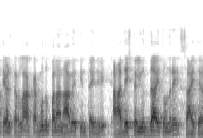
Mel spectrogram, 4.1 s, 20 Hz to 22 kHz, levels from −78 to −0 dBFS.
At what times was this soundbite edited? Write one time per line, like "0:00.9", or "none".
0:02.2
